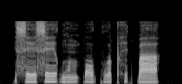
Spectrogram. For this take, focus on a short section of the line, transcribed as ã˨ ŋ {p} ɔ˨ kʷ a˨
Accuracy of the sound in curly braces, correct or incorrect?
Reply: correct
